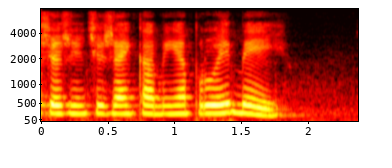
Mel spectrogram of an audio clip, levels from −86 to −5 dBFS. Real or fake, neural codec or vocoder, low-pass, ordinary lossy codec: fake; codec, 44.1 kHz, 7.8 kbps, DAC; 7.2 kHz; none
